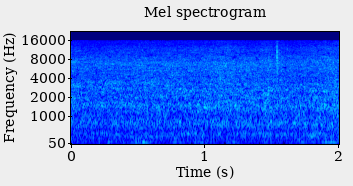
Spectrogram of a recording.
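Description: Ocean waves washing steadily along a seashore, with a continuous broadband surf wash and some wind noise across the microphone, loud and unbroken, no voices.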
